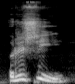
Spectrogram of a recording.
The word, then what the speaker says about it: ऋषि: जैसे ऋषि शब्द का उच्चारण में ऋषि के स्थान पर हम री बोला जाता है, ऋषि। देखिए, हम ऋषि शब्द आपको नजर आ रहा है और इसमें देखिए हम री भी बोल सकते हैं।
